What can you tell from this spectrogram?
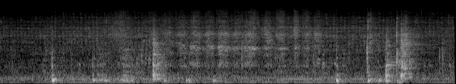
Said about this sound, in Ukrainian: Ну, я ось такий пошкрябаю гарненько.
